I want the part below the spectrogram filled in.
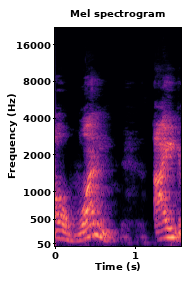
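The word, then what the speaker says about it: one-eyed: Now similarly he is a one oneeyed man. There is a sound of W which is a consonant sound. He is a oneeyed man.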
